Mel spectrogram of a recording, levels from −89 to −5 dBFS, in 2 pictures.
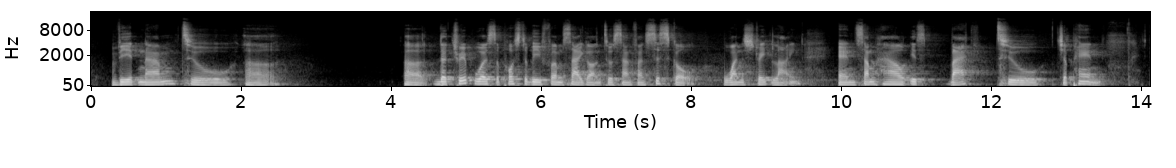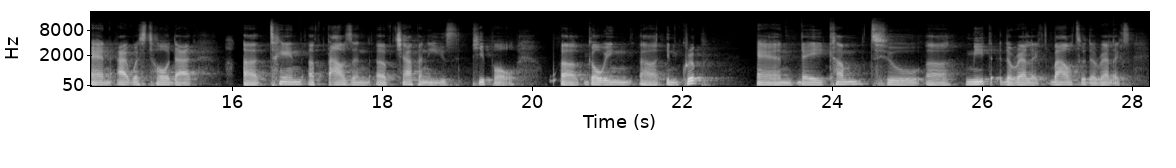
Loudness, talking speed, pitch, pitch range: -27 LUFS, 115 wpm, 110 Hz, 100-115 Hz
